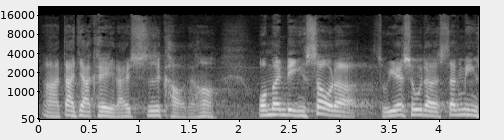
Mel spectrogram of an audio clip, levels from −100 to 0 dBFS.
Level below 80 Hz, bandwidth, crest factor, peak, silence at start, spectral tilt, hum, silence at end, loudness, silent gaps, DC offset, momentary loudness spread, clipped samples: -58 dBFS; 17 kHz; 18 dB; -2 dBFS; 0.05 s; -5.5 dB/octave; none; 0 s; -21 LUFS; none; under 0.1%; 10 LU; under 0.1%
